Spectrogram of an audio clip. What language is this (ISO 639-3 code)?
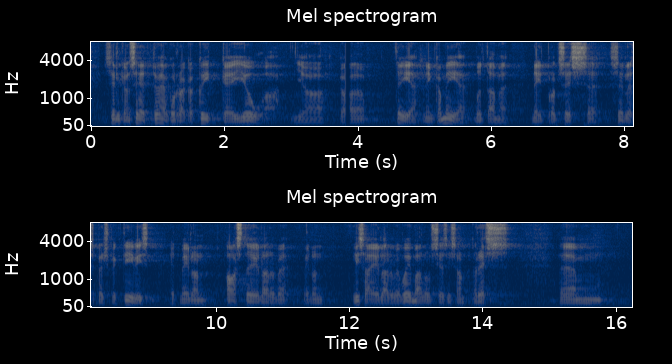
est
